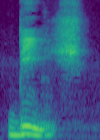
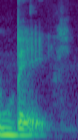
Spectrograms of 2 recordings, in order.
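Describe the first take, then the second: First: Beige said as "beezh", drawn out; slow beige with an "ee" vowel; first English variant. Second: Beige said as "behzh", drawn out; slow beige with an "eh" vowel; second English variant. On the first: Teacher recaps the options, beige pronounced "beezh". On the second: Teacher recaps the options, beige pronounced "behzh". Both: Shown as a demonstration. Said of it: "les deux phonétiques".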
